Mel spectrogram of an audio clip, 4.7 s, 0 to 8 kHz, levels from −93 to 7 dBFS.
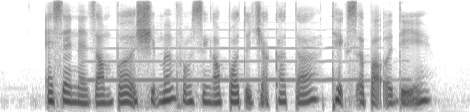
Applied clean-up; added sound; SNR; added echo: none; Wind instrument, woodwind instrument; 19 dB; none.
